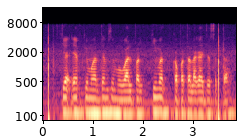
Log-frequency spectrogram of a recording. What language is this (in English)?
Hindi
